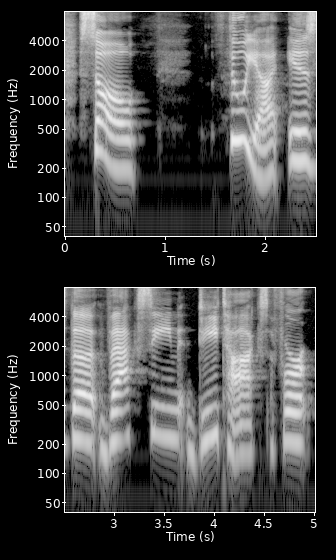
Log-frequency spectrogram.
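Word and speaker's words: thuja: on the premise of like cures like so thuya is the vaccine detox for parvo and distemper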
